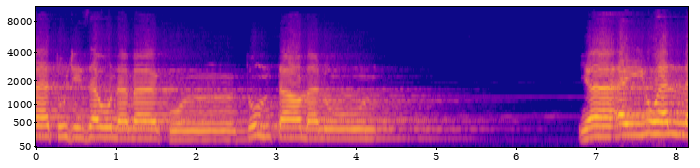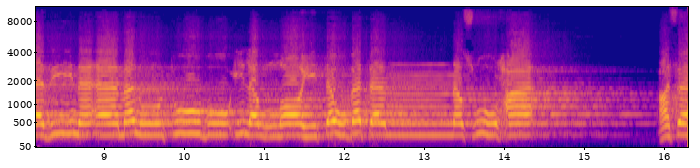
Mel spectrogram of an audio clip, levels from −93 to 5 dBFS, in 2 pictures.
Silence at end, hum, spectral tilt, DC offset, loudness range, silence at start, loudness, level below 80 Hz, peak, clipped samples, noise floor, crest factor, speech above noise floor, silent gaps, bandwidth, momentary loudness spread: 0 s; none; -5.5 dB/octave; under 0.1%; 8 LU; 0 s; -16 LUFS; -78 dBFS; 0 dBFS; under 0.1%; -64 dBFS; 16 dB; 48 dB; none; 10 kHz; 13 LU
